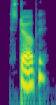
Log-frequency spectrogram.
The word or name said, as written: stop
